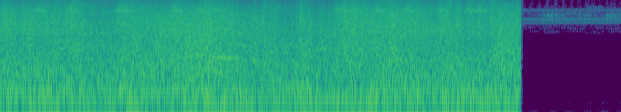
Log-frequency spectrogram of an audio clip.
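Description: Swords clash and spells crackle in a crowded game battle.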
